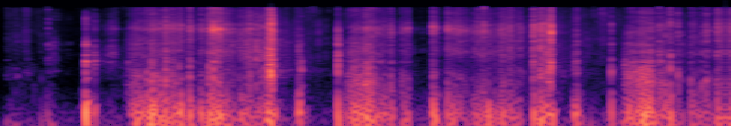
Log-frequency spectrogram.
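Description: A solid teal soap bar is shaved with a metal blade into fine white-teal curls, giving a run of crisp, papery scraping and cutting strokes. Each stroke carries a bright, high hiss over a soft low body, with brief sharp peaks and short pauses between cuts.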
